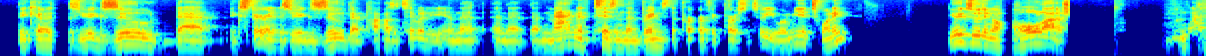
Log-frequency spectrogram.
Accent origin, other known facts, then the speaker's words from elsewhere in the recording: Germany; moved away; I'm from Germany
